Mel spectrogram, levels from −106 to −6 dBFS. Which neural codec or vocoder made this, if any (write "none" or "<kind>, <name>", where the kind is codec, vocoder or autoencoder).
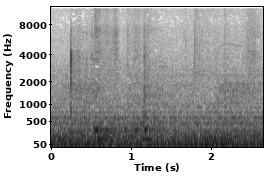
none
